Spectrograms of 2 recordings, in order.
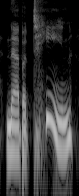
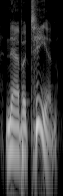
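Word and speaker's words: Nabataean: And because of this ean ending, my friend was unsure if he should pronounce it nabatene as you might expect given the usual pronunciation of the ea vowel combination or nabatian.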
